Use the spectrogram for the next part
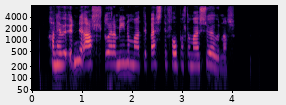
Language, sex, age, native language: Icelandic, female, 20-29, Icelandic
